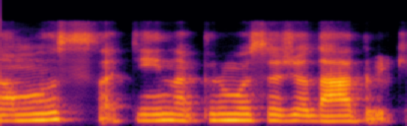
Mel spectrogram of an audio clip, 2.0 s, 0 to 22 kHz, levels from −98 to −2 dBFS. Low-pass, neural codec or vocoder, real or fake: 10.8 kHz; codec, 24 kHz, 1.2 kbps, DualCodec; fake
